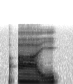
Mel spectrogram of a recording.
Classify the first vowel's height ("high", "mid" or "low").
low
